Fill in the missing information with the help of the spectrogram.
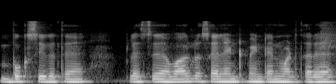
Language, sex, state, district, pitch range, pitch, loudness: Kannada, male, Karnataka, Bangalore, 120-125 Hz, 125 Hz, -15 LUFS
